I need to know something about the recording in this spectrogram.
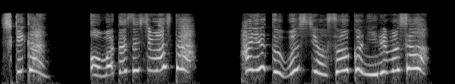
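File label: OPERATIONOVER, Japanese; GF Alarm; Carcano1891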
